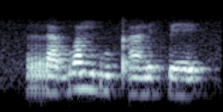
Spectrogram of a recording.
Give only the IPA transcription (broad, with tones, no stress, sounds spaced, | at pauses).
r a˨ ɡʷ a˦ ŋ b u˨ kʼ ã˨ l ɪ˨ k͡p e˨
